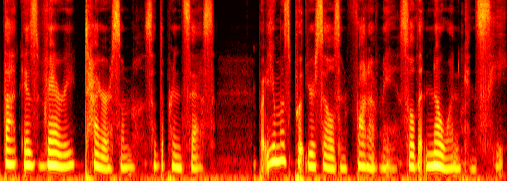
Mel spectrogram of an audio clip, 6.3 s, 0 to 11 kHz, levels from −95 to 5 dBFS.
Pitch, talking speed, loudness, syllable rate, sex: 180 Hz, 210 wpm, -20 LUFS, 5.6 syllables/s, female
